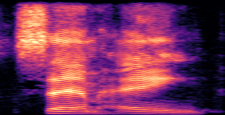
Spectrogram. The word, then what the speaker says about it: Samhain: this school is Samhain, is how you would pronounce Samhain.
